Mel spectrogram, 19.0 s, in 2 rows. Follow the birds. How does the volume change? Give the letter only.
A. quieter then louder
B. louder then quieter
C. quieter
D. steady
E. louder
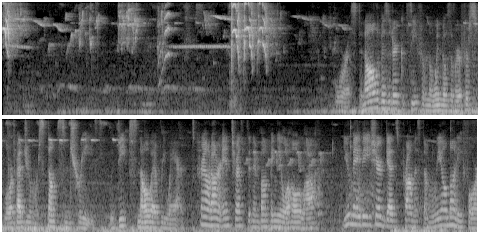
C.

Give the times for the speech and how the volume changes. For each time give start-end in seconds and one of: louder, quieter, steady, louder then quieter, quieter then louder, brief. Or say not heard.
6.7-18.9 steady.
